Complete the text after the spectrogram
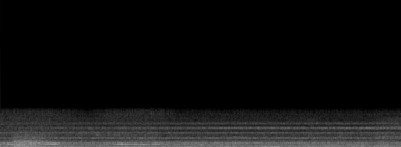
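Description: A train rumbles steadily along its track, heard from inside a carriage.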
